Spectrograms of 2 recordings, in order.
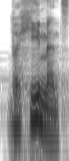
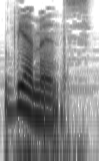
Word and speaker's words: Vehemence: Now, I'm not pronouncing this right because I checked this before. Let me see if you can, let me see, what was it again? Vehemence. Yeah, it's way different. I was way off.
